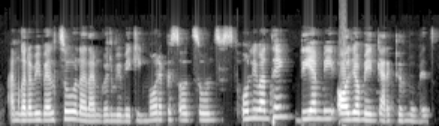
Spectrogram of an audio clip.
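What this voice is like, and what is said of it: Slightly off, sick-sounding voice. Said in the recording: “sorry for my voice, it's, you know, a little weird because I have this cold”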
